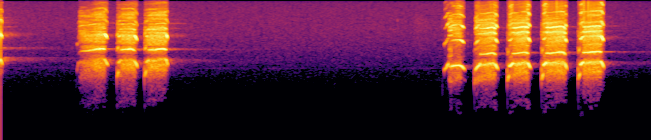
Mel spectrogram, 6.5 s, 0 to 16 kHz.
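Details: Osprey at the nest on 30 August 2021, evening fish. Two bursts of piercing, whistled notes, three then five, are separated by a quiet stretch of about three seconds.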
